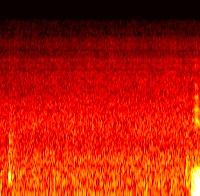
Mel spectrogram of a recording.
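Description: Steady background hiss at an even level, with a brief spoken syllable near the start and a word starting near the end.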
